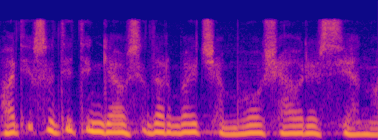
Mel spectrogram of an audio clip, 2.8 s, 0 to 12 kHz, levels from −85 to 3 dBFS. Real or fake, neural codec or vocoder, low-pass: real; none; 7.2 kHz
